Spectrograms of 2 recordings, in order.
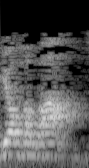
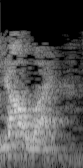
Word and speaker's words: Yahweh: But sometimes you'll hear them Yehovah, sometimes Yahweh, sometimes Jehovah.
